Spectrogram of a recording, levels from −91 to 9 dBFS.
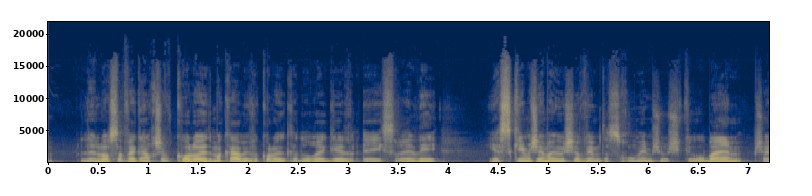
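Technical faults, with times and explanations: No technical faults detected.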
